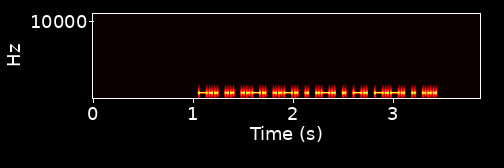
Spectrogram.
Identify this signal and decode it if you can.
Morse code, heard as a keyed tone, about 44 wpm, 700 Hz. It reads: DIFFERENCES
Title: ES:S Suffix - Top 100 Words with Base Words 45wpm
